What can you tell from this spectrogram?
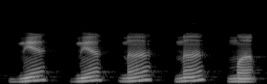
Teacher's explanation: ಮೂಗು ಸಹಾಯದಿಂದ ಹುಟ್ಟುತ್ತವೆ. ಮೂಗಿನ ಸಹಾಯದಿಂದ ಹುಟ್ಟುವಂಥ ಅಕ್ಷರಗಳನ್ನು ನಾವು ಅನುನಾಸಿಕಗಳಂತೇಳಿ ಕರೆಯುತ್ತೇವೆ.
